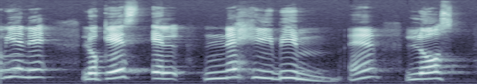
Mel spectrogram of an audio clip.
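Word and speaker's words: Nevi'im: Nejibim, eh, los e en hebreo se pronuncia neibim. ellos, la H para ellos no es muda, para nosotros sí es muda. Horacio, no decimoso, eh, sino que le sacamos la pronunciación. Para ellos, no, para ellos la h es importante.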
